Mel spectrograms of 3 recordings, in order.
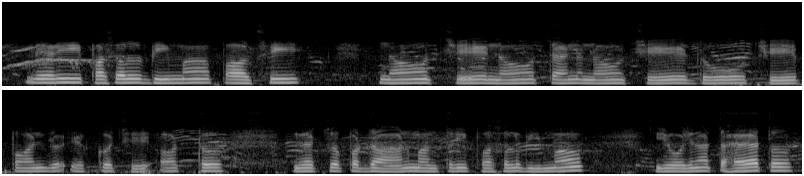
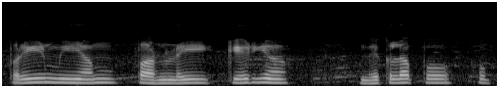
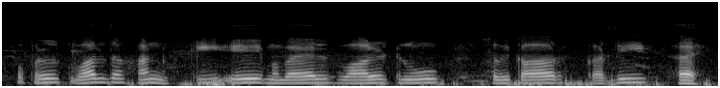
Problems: none marked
